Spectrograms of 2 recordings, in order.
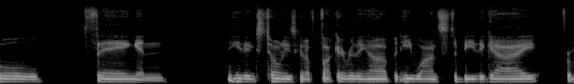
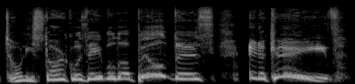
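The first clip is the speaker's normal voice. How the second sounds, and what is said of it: Impression of a movie villain's voice. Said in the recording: “That's a very good Obadiah Stane impression.”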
